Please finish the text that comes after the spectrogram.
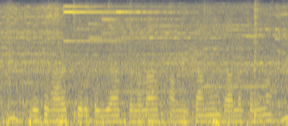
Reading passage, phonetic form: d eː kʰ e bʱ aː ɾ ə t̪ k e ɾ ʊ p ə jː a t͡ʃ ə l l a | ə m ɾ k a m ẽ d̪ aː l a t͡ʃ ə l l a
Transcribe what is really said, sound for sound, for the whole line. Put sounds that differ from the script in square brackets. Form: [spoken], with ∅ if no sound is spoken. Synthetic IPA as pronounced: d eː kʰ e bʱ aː ɾ ə t̪ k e ɾ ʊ p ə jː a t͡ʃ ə l l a | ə m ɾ k a m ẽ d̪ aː l a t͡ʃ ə l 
